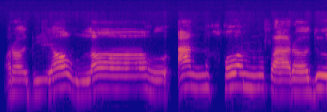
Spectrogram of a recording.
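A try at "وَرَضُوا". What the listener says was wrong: Bukan fa. Waradu bukan paradu.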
